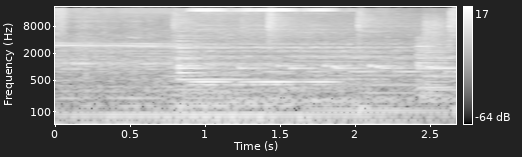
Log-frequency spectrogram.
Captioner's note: prison gate buzzer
